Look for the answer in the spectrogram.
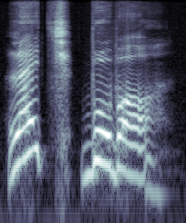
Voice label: Night Elf Female Pissed; wowpreklad; czwow; NightElfVocalFemale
